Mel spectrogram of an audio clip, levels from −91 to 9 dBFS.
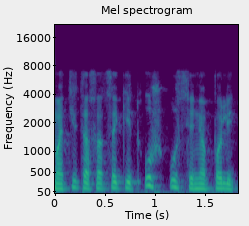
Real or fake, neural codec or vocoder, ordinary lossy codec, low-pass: fake; codec, 16 kHz, 8 kbps, FreqCodec, larger model; Opus, 32 kbps; 7.2 kHz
